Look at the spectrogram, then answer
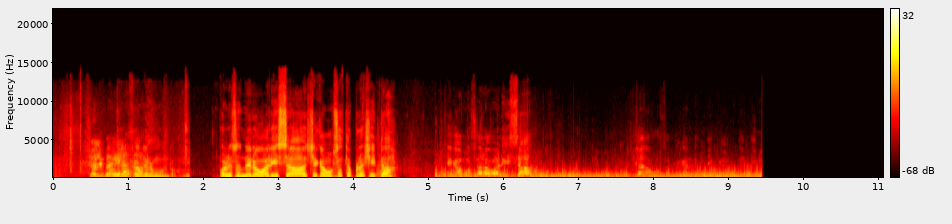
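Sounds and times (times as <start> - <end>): wind buffeting microphone: 5.0 - 9.5.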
